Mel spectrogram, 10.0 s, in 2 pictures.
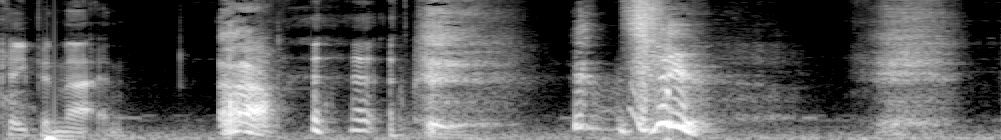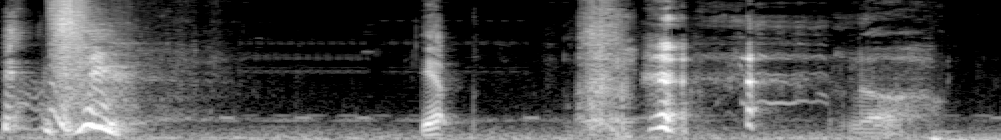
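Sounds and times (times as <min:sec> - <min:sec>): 
speech: 0:00.0 - 0:03.6, 0:04.4 - 0:05.7, 0:07.1 - 0:07.4, 0:08.2 - 0:08.5
laughter: 0:01.2 - 0:02.6, 0:08.2 - 0:09.6
sneeze: 0:02.9 - 0:03.6, 0:05.0 - 0:05.8.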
